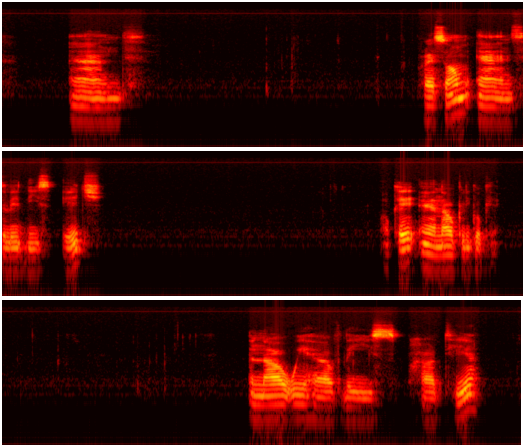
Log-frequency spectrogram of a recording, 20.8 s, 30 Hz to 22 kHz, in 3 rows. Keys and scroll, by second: 5.5 Home, 10.6 Home, 14.7 Home, 15.9 alt+Tab.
